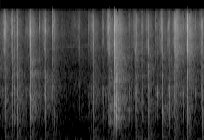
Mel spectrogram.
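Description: Tarot cards being shuffled by hand: a run of quick, crisp card clicks that thins out about a second in, then picks up again, louder and denser, for the second half.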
